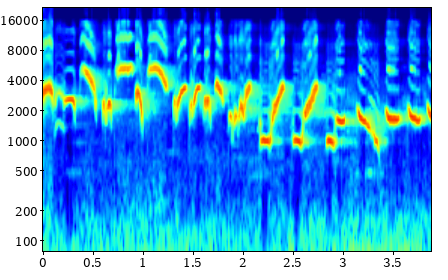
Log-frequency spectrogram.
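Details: Energetic white-rumped shama song meant to provoke other birds into singing: a dense, fast stream of varied, swooping whistled notes and high chirps, almost without pause.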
